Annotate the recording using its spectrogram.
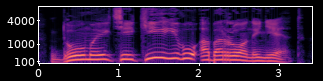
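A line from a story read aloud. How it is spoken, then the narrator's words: Loud shouting. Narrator (Russian): громким голосом кричит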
